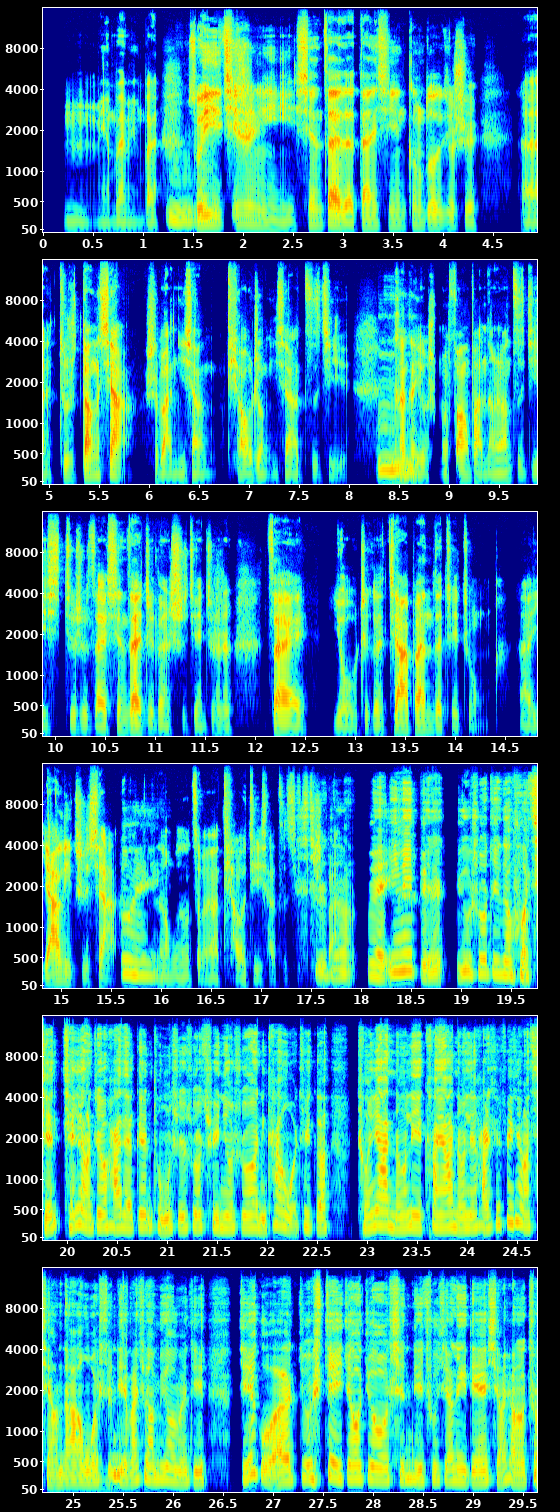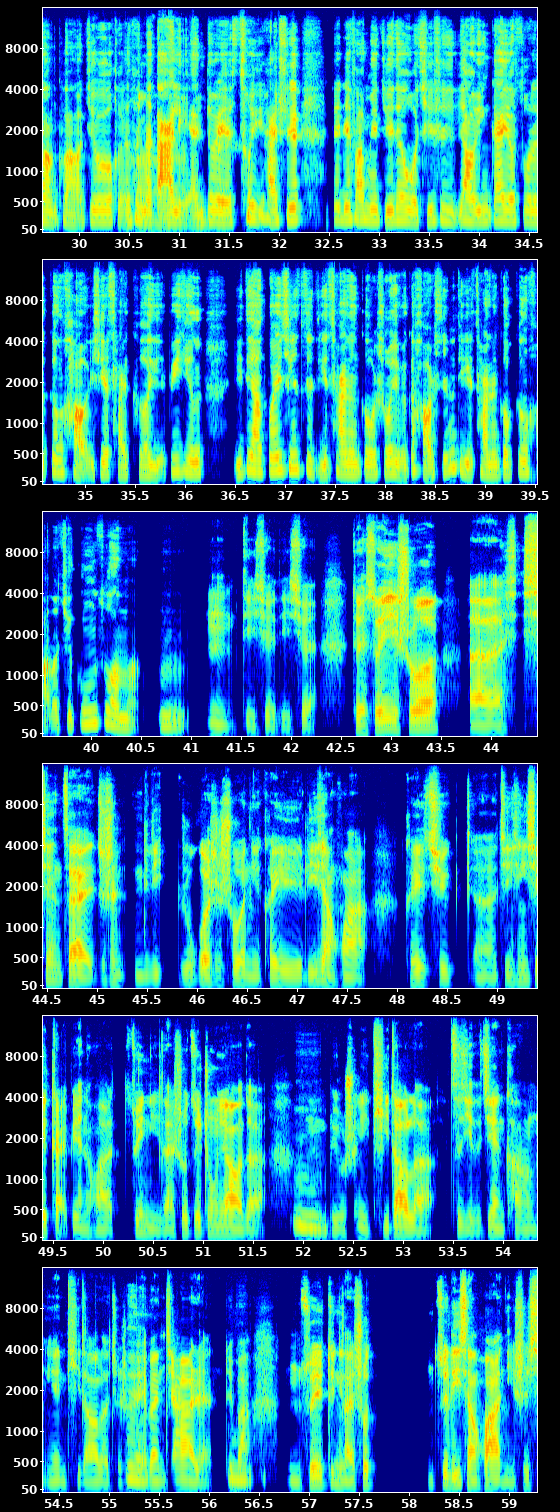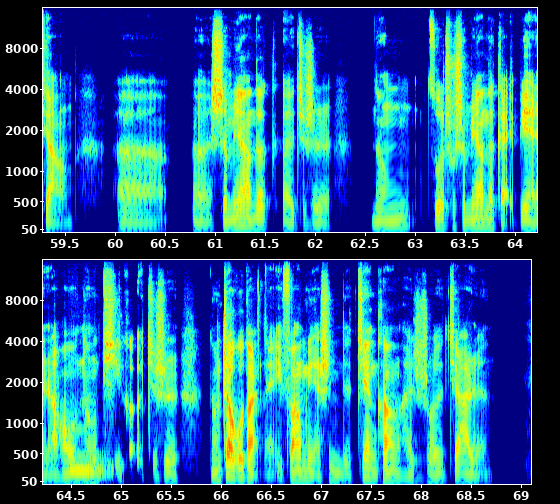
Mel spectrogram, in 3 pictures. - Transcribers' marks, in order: laughing while speaking: "我前"; other background noise; laughing while speaking: "就是"; laughing while speaking: "所以"
- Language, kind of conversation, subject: Chinese, advice, 在家休息时难以放松身心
